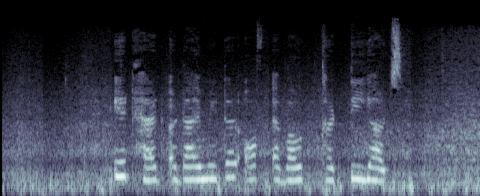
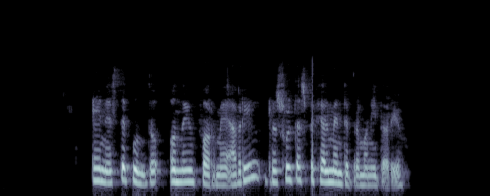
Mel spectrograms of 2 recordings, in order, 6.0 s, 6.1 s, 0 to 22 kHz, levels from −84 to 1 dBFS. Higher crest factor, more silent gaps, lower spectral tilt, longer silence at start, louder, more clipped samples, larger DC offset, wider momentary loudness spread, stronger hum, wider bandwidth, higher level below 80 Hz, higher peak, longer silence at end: about the same, 16 dB vs 18 dB; neither; second, -6 dB/octave vs -8.5 dB/octave; second, 0.05 s vs 1.15 s; first, -16 LUFS vs -23 LUFS; neither; neither; first, 17 LU vs 7 LU; neither; first, 14 kHz vs 7 kHz; first, -38 dBFS vs -70 dBFS; first, 0 dBFS vs -6 dBFS; second, 0 s vs 1.1 s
